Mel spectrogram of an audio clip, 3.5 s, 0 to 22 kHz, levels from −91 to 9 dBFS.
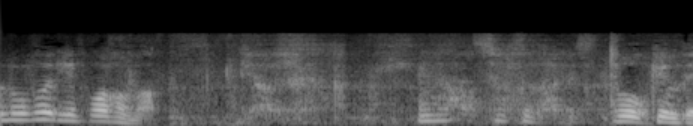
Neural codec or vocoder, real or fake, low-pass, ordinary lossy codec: codec, 16 kHz in and 24 kHz out, 0.8 kbps, FocalCodec, streaming, 65536 codes; fake; 7.2 kHz; MP3, 32 kbps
